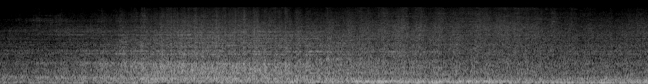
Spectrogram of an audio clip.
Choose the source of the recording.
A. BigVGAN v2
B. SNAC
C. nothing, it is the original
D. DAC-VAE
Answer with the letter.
C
